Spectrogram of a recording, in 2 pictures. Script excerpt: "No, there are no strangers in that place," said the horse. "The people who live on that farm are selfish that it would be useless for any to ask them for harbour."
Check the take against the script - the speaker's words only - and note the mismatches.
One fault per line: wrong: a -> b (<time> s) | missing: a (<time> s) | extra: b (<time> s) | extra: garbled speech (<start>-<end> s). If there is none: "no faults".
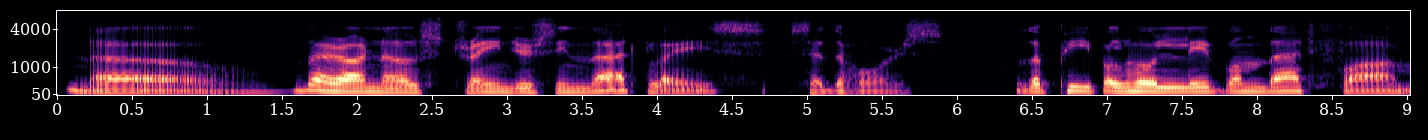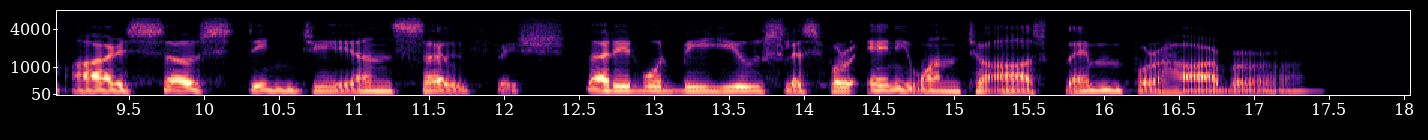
extra: so stingy and (9.5 s)
extra: one (14.7 s)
